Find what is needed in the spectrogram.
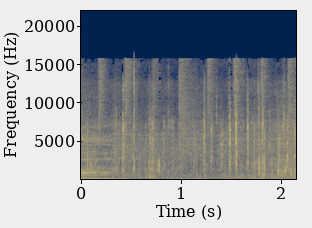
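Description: Mountain bike rolling fast down a rocky dirt trail: tyres crunching over loose stones, with many small knocks and rattles from the bike over the rough ground.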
